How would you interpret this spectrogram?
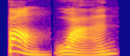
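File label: "bangwan", Chinese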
